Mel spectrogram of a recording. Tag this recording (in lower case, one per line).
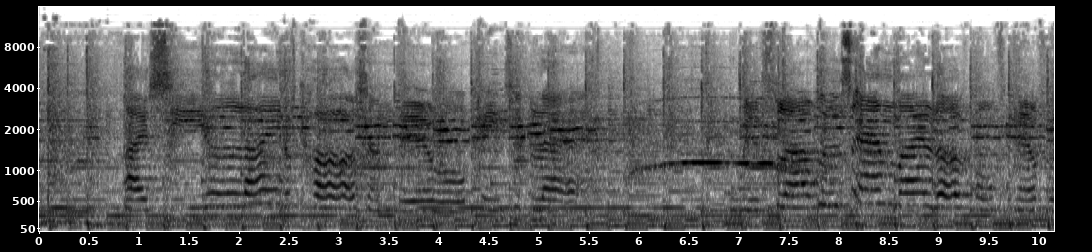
rock and roll
singing
music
